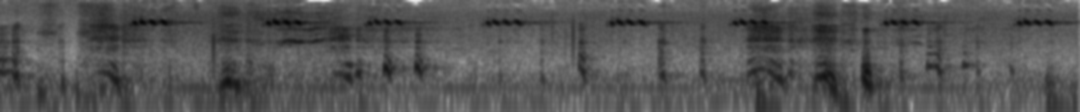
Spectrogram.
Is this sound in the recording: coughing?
no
